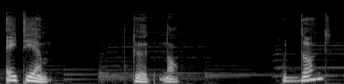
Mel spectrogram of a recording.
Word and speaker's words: ATM: because when we have abbreviations the rule is we stress the last letter the most for example mba great yes now stress the last word nba atm okay not atm good no we don't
